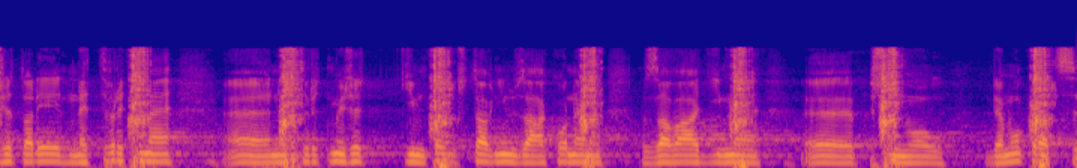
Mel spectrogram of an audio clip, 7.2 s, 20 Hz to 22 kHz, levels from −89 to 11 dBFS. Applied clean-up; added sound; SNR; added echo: none; Clock; 5 dB; none.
